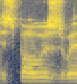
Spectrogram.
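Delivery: plain reading voice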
